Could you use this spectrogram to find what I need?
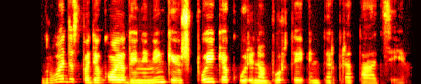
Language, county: Lithuanian, Vilnius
